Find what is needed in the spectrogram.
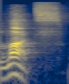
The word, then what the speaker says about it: Lutz: Well, it's spelled L-U-T-Z, so I'm sure that you get a lot of Lutz, but it is Lutz.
